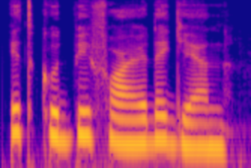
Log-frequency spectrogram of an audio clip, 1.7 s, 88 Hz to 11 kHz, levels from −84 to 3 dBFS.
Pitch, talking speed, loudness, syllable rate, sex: 185 Hz, 180 wpm, -16 LUFS, 4.7 syllables/s, female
